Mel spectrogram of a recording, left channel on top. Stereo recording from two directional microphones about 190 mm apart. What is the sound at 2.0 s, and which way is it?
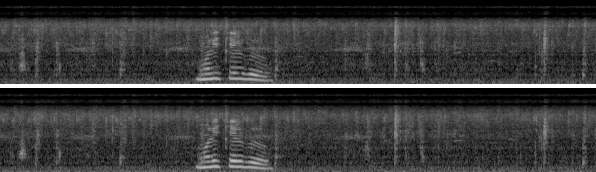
Speech, 20° right (ahead or behind).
